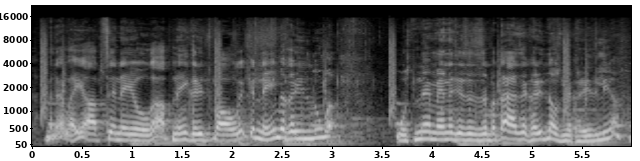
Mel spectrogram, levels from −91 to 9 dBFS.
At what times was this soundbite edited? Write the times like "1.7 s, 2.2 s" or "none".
none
